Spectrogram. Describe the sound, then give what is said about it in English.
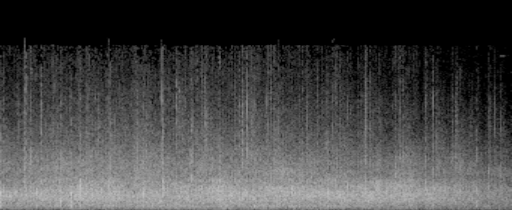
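A church audience gives a hand clap of praise to the Lord, breaking into steady, dense applause, many hands clapping together in a sustained wash of sound that holds for several seconds and then begins to taper off. “Can we give a hand clap of praise to the Lord for that?”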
